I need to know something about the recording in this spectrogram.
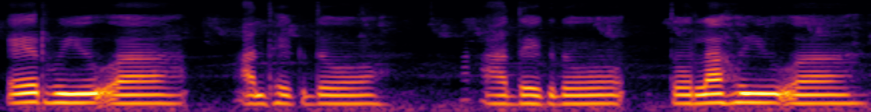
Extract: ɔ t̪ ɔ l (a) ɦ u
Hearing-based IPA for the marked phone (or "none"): a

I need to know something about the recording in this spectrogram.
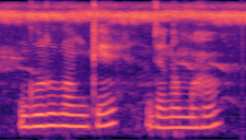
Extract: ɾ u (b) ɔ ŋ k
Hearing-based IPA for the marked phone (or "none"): ɡ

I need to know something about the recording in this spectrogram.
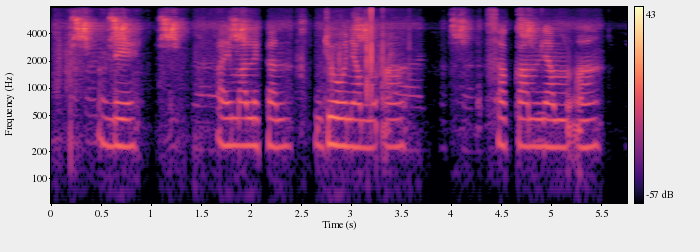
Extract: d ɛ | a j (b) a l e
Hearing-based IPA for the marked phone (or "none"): m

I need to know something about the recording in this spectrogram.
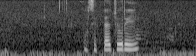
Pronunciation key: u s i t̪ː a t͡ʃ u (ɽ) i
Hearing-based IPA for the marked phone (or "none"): ɾ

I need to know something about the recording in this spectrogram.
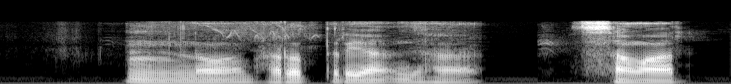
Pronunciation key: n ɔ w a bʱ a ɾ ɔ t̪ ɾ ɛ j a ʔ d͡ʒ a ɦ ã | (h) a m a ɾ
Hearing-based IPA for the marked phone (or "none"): s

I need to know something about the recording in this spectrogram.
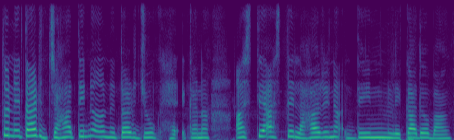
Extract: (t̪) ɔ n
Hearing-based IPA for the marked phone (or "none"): t̪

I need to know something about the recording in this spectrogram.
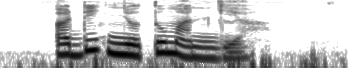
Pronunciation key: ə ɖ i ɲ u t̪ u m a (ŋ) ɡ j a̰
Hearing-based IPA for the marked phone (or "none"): n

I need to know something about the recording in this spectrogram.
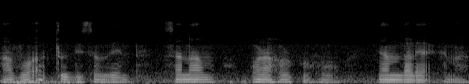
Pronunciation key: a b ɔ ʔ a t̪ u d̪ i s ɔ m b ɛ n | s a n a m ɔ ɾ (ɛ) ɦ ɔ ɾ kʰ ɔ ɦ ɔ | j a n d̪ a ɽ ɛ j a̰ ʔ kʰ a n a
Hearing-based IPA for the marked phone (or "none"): a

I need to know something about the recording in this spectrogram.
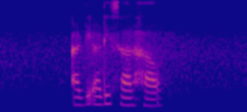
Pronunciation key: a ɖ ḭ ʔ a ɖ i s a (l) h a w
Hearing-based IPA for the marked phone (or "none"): ɾ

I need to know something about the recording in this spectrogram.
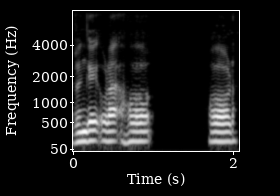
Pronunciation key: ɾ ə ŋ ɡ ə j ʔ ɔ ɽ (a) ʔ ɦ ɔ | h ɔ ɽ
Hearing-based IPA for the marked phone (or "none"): a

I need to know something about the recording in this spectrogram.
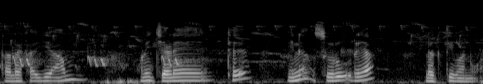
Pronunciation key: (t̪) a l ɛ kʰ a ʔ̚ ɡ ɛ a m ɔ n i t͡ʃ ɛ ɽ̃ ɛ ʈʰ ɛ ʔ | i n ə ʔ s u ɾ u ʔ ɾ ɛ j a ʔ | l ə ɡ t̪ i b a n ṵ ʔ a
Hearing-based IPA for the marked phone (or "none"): t̪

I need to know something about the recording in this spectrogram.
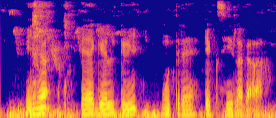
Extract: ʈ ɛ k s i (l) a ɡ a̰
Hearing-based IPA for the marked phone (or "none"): l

